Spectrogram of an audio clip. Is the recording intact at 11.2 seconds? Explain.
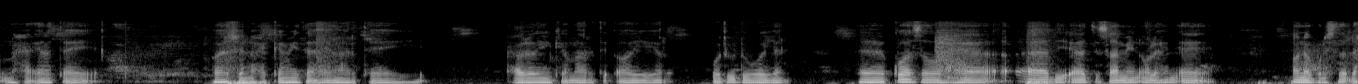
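Yes, the audio is intact at 11.2 seconds, with nothing there beyond the faint upper-band hiss of its 64 kbit/s G.722 wideband telephone coding.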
